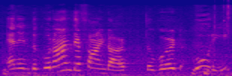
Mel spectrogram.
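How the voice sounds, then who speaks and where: A woman from Pakistan with a Pakistani accent, performing a satirical monologue in a deliberate, dramatic way. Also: mid-range voice, very animated. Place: live venue, cafe. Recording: distant mic, clear background noise.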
